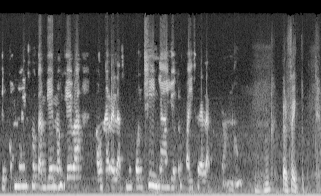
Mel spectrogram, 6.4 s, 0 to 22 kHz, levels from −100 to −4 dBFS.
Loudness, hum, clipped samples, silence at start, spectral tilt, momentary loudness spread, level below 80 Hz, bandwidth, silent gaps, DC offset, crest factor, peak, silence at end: -18 LUFS; none; under 0.1%; 0.05 s; -4 dB/octave; 14 LU; -44 dBFS; 16.5 kHz; none; 4%; 12 dB; -6 dBFS; 0 s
